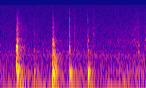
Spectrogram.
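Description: Four faint, sharp clicks, irregularly spaced over about a second.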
